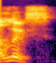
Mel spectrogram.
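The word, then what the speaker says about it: Luz: what's the name of the main character uh loose loose loose and Hunter are trapped in bellows's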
